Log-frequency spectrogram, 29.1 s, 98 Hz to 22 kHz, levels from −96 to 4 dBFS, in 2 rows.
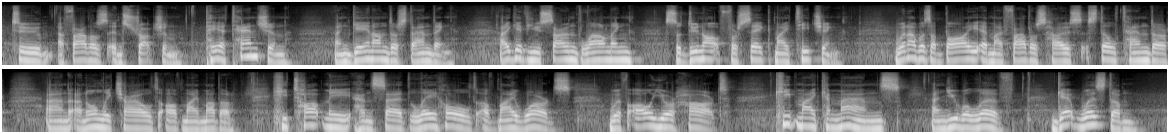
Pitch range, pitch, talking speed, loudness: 130-160 Hz, 145 Hz, 125 wpm, -18 LUFS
